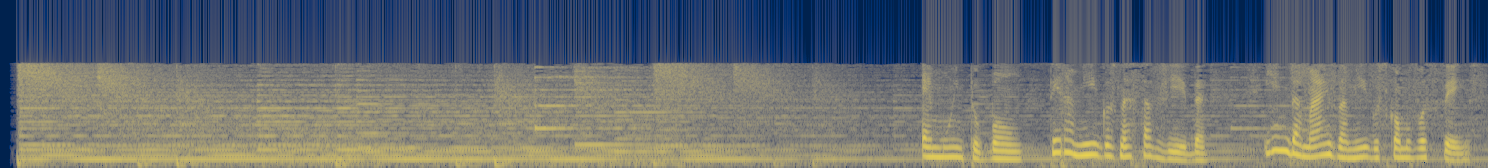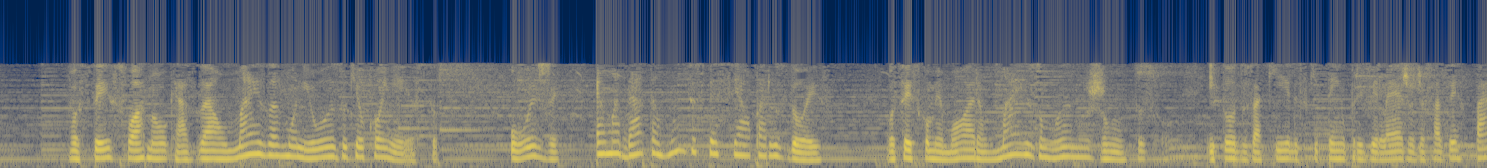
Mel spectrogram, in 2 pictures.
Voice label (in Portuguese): Romantica Aniversário Casamento (Plural) Feminino, Telemensagens; Românticas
